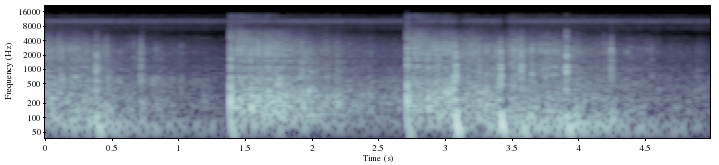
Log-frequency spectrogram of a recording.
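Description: Aerial firework shells bursting: two sharp bangs about a second and a half in and again just under three seconds in, each fading away over a second or so, with scattered small crackles and pops between them.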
